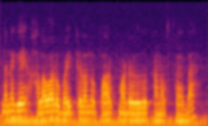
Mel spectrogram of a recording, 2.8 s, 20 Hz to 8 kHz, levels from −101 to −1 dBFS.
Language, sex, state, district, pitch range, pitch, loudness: Kannada, male, Karnataka, Bangalore, 110-125 Hz, 115 Hz, -16 LUFS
